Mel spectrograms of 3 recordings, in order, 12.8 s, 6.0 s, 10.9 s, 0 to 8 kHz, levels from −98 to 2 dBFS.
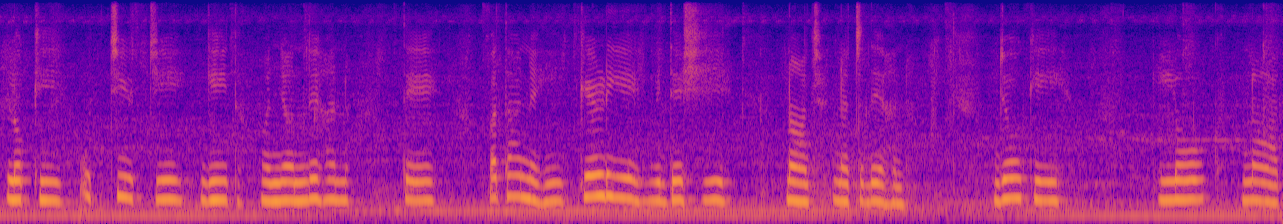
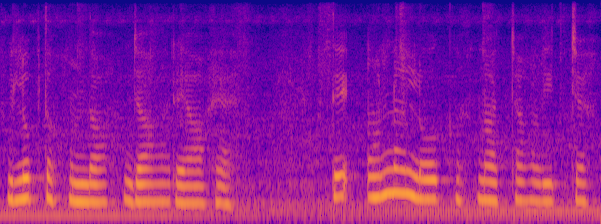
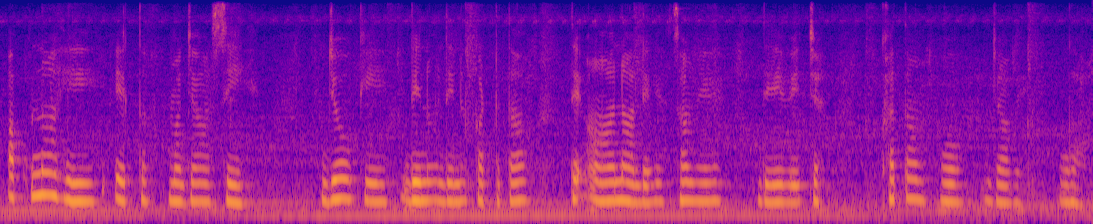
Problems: constant background noise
